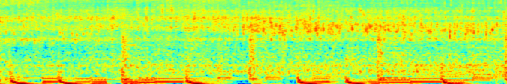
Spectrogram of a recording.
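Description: Salmon loin searing in a little hot oil in a frying pan, a steady sizzle, over background music with a regular beat.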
